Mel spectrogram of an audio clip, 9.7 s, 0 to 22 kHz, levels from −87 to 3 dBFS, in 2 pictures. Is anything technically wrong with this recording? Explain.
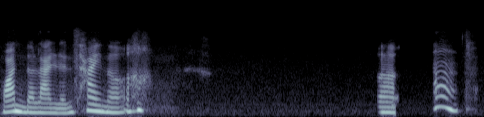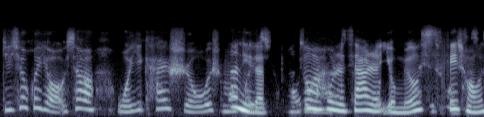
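Yes, there are two kinds of call-processing trouble here.

From 1.46 to 1.77 s there's an echo leak: a faint delayed copy of the speech trailing it by about a quarter of a second (248 ms), sitting around 35 dB under the main voice. The far end was likely on a loudspeaker, and its echo canceller didn't fully scrub what its mic picked up, so a ghost of the talker came back down the line.

Then there's speech suppressed in double talk, first from 7.5 to 7.85 s and again from 8.13 s to the end. The talker's level drops by up to around 30 dB, in the first stretch for about a third of a second in total, so the speech dips. That's likely the echo canceller getting confused while both sides spoke at once and ducking the real talker along with the echo it was trying to kill. Throughout, the audio tops out at 8 kHz, which fits a wideband Opus call.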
